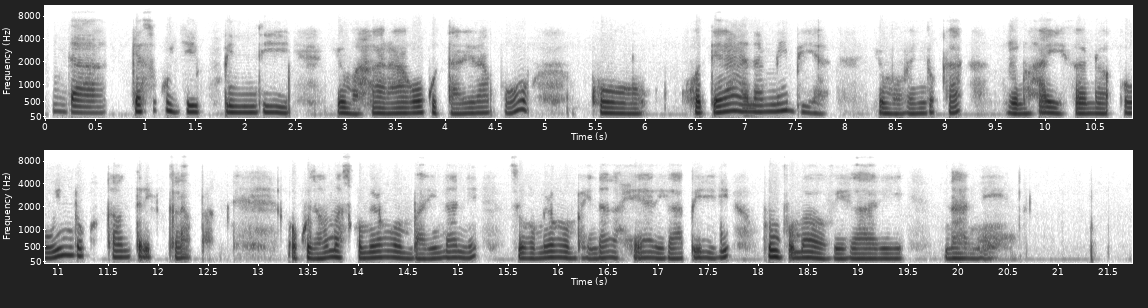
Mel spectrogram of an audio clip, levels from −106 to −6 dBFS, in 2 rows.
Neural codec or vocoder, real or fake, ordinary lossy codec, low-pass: codec, 16 kHz, 16 kbps, FreqCodec, smaller model; fake; Opus, 24 kbps; 7.2 kHz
